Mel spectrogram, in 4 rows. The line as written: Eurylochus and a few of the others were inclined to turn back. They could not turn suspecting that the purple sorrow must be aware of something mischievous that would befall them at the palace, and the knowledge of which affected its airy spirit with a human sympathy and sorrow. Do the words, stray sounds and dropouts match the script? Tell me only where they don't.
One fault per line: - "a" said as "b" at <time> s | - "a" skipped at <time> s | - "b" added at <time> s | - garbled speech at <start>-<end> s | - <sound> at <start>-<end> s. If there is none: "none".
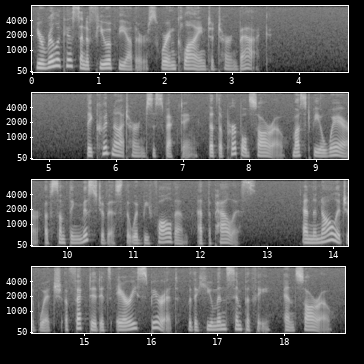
none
